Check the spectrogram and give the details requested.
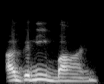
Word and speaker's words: अग्निबाण: सब कह रहे हैं, बट दिस इज अग्निबाण, ठीक है ना, वो एक हिंदी प्रोनाउंसिएशन होता है जिसको इस्तेमाल किया जाता है।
